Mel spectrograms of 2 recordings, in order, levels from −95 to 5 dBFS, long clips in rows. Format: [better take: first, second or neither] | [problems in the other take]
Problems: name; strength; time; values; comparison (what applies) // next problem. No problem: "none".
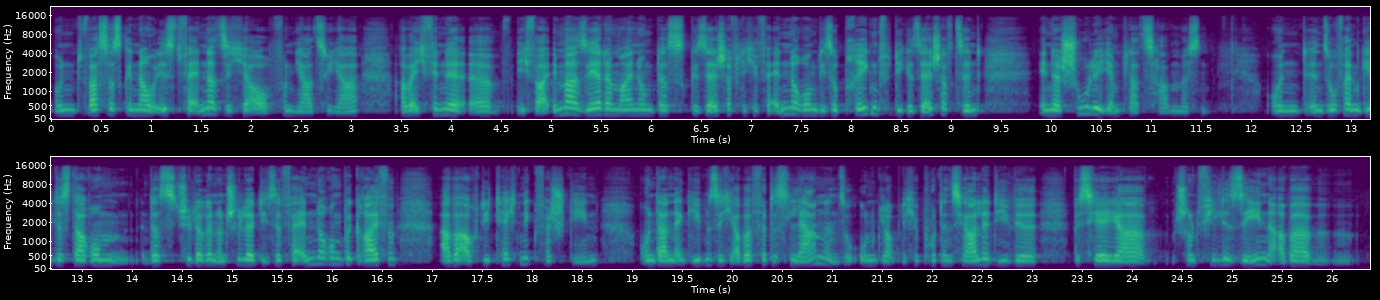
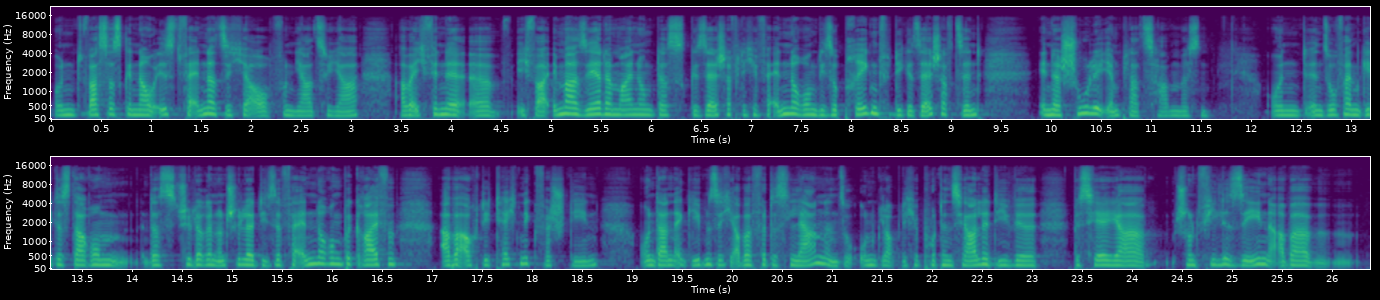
second | thin; very; fading below 350 Hz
